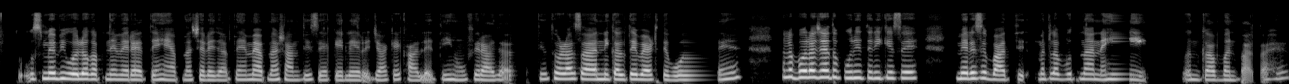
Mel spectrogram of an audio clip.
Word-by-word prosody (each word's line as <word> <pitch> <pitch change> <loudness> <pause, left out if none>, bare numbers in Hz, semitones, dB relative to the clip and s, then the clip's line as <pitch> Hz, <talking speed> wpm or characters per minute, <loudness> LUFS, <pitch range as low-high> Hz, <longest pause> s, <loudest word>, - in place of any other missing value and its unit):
तो 420 - -13
उसमें 270 +2 +4
भी 275 - +5
वो 250 -2 +7
लोग 245 0 +5
अपने 235 -1 -1
में 225 -1 0
रहते 215 0 -1
हैं, 225 -2 -2
अपना 210 +1 -6
चले 210 -2 -2
जाते 205 +4 -6
हैं। 220 - -3
मैं 220 -1 +1
अपना 220 +1 -2
शांति 215 -1 -4
से 220 - -6
अकेले 200 -1 -4
र - - -6
जाके 210 +2 -4
खा 200 -5 -5
लेती 225 +4 -5
हूँ 210 -2 -3
फ़िर 225 -2 -1
आ 200 -1 0
जाती 210 +3 -9
हूँ, 245 - -3
थोड़ा-सा 250 -2 +4
निकलते, 235 0 +3
बैठते 220 -1 +1
बोलते 210 +1 -4
हैं। 265 +5 -1
मतलब 360 -3 -4
बोला 320 +1 +8
जाए 325 0 +6
तो 330 0 0
पूरी 300 0 +3
तरीके 290 0 0
से 290 0 +1 0.4
मेरे 270 0 +6
से 285 0 +2
बातची 220 -2 -1 0.2
मतलब 245 -1 -2
उतना 245 0 -2
नहीं 230 -3 -2 0.4
उनका 215 -1 -2
बन 205 0 -5
पाता - - -10
है, 260 +4 -10
230 Hz, 230 wpm, -18 LUFS, 210-260 Hz, 0.4 s, बोला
